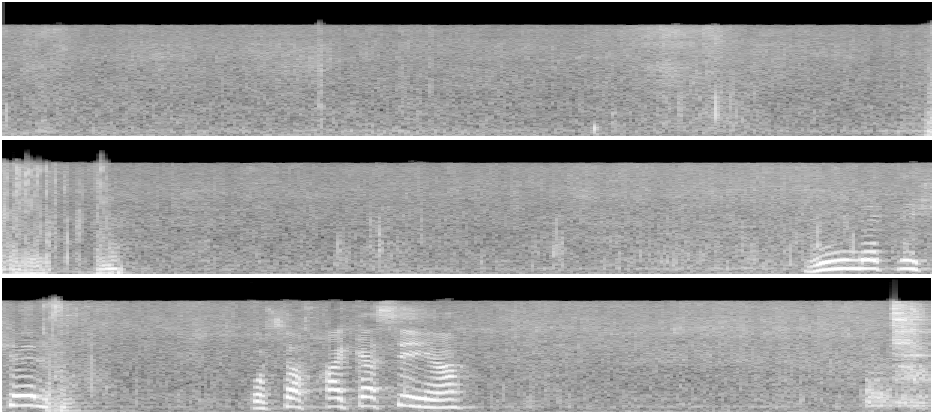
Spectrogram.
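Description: Hornets buzz softly on a nest.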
